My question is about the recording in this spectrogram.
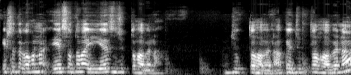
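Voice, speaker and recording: A man's voice: high voice, fast talker, dull audio, a little hiss or hum. A young Bangladeshi man teaching a live online English class, quizzing his students and repeating his questions.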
